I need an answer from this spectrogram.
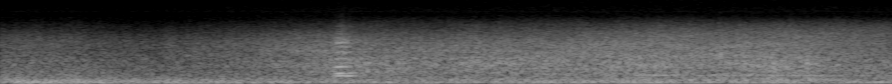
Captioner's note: car hoots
